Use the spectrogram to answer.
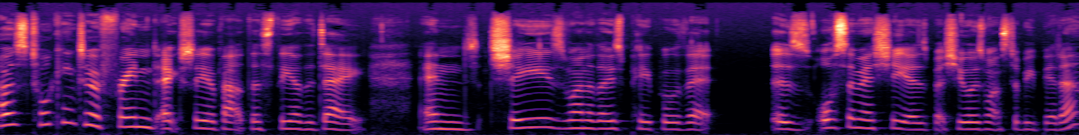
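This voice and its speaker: A woman with a New Zealand accent speaks at a fairly high pitch on a very clean recording with a silent background. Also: ordinary pitch variation, fairly quick pace. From New Zealand, Hamilton. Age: 20s. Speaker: church youth podcaster, health worker. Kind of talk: casual faith discussion.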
